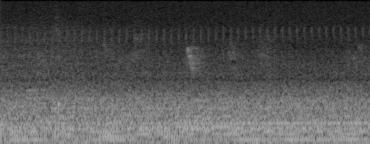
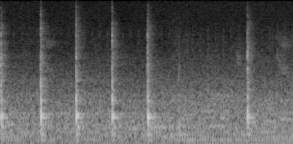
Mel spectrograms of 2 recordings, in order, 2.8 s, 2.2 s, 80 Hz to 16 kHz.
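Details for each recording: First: Electric fan after repair: its plastic gearbox was replaced with a metal one. While oscillating left and right it gives a steady, even motor hum with a faint buzz, and the earlier knocking is gone; normal. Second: Old electric fan on speed 1 while oscillating: sharp plastic clicks, about four a second, over soft fan hum, loudest when swinging to the right, from the cracked oscillation gearbox.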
